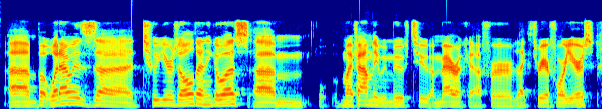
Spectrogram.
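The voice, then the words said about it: Mixed, hard-to-place accent. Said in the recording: “my accent's really kind of a bit messed up, um, and no one seems to be able to figure out where I'm from”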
